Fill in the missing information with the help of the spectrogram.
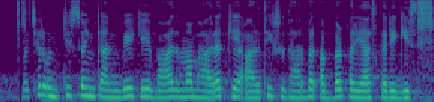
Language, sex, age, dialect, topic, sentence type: Chhattisgarhi, female, 18-24, Western/Budati/Khatahi, banking, statement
